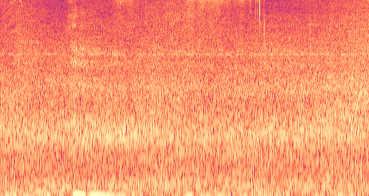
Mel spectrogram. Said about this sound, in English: Ooh, so many cars on this vacation.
